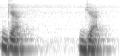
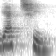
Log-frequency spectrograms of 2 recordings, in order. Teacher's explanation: Ou seja, eu chego a botar a língua no T, mas eu não chego a soltar esse T mesmo · Shown in: first take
